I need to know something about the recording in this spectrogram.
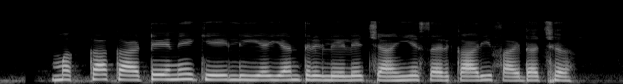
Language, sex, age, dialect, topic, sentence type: Maithili, female, 41-45, Angika, agriculture, question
